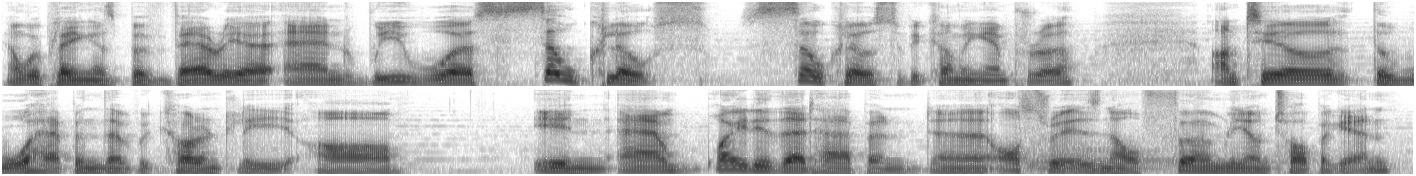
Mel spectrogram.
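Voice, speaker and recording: Male gaming host, mid-pitched voice stuffed up with a cold, hesitant let's play delivery, repeats for emphasis, faint music underneath. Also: measured pace. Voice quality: congested, stuffy nose from a cold. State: has a cold.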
